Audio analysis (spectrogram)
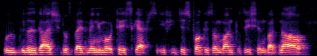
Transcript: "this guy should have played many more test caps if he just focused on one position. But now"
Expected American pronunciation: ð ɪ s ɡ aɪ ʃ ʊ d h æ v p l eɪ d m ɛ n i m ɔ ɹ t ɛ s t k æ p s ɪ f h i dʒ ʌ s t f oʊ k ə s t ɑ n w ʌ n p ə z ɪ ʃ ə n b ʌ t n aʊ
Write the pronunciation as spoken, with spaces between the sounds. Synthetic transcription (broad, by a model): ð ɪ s ɡ aɪ ʃ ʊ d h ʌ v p l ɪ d m ɛ n i m ɔ ɹ t ɛ s t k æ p s ɪ f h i dʒ ʌ s t f oʊ k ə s ɑ n w ʌ n p ə z ɪ ʃ ə n b ʌ t n aʊ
